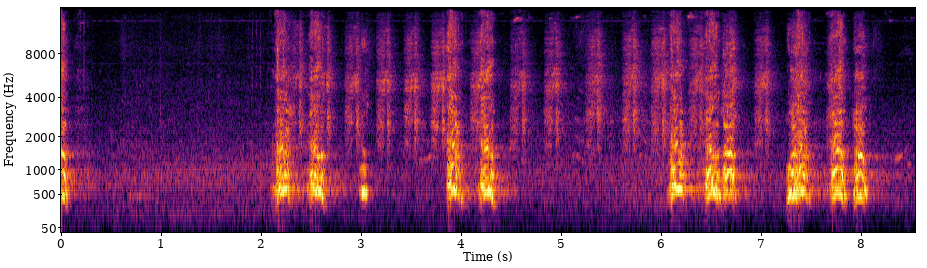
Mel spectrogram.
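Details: Dog barking loudly as it wags its tail: two quiet seconds, then strong barks in quick doublets and triplets separated by brief gaps.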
